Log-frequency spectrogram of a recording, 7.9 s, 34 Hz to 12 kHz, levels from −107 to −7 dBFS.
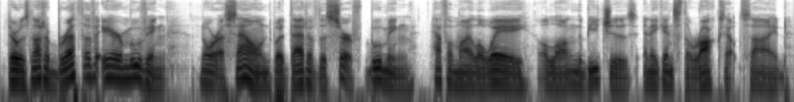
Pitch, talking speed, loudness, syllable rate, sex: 95 Hz, 220 wpm, -19 LUFS, 5.3 syllables/s, male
